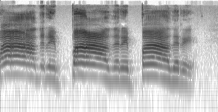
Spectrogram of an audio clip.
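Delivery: urgent repeated calling, held back, put-on shouting. Retelling how someone began shouting on the phone: imitating someone shouting. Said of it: "empieza a gritar".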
